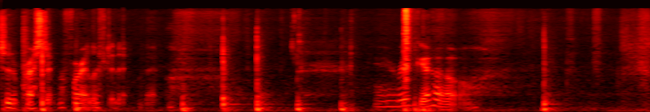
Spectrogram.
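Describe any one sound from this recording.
An ink pad taps quickly and repeatedly against a rubber stamp.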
